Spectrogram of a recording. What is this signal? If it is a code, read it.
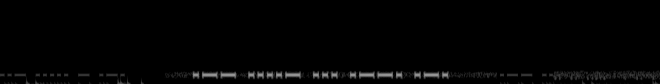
Morse code, heard as a keyed tone, about 24 wpm, 440 Hz. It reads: W4SPR
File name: contests / ss-cw-k5tr-op-n5rz -2300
